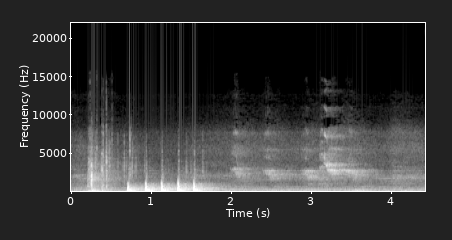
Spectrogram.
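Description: Knuckles knocking on a wooden door with a frosted-glass panel: a quick run of about six knocks in the first second and a half. A brief high chirping sound follows in the middle.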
